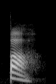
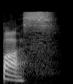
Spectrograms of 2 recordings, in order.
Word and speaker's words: pas: Ne is pronounced as ne before the verb, and pas is pronounced as pa, not pass.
